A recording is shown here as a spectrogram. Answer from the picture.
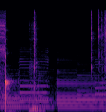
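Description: Intro-animation sound effects over music: a sharp pop right at the start, a softer thump about halfway through, then held musical notes after a brief drop-out.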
